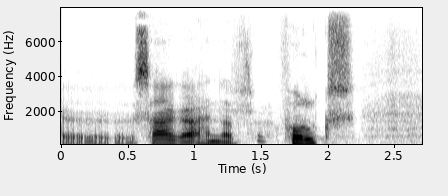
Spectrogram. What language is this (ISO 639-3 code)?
isl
